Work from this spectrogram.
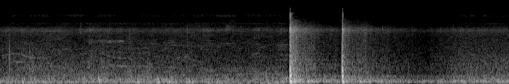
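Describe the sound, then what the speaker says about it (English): Two sharp firework pops about half a second apart break through a steady outdoor background noise during a July 4th display, fairly loud against the ambience. "it's like a Jack-in-the-Box firework"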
